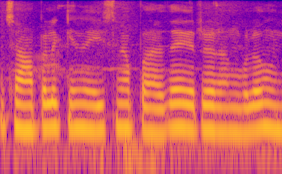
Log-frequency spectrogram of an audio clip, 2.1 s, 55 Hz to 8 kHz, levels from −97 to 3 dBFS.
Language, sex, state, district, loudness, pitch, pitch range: Telugu, male, Andhra Pradesh, Visakhapatnam, -15 LUFS, 200 Hz, 195-205 Hz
